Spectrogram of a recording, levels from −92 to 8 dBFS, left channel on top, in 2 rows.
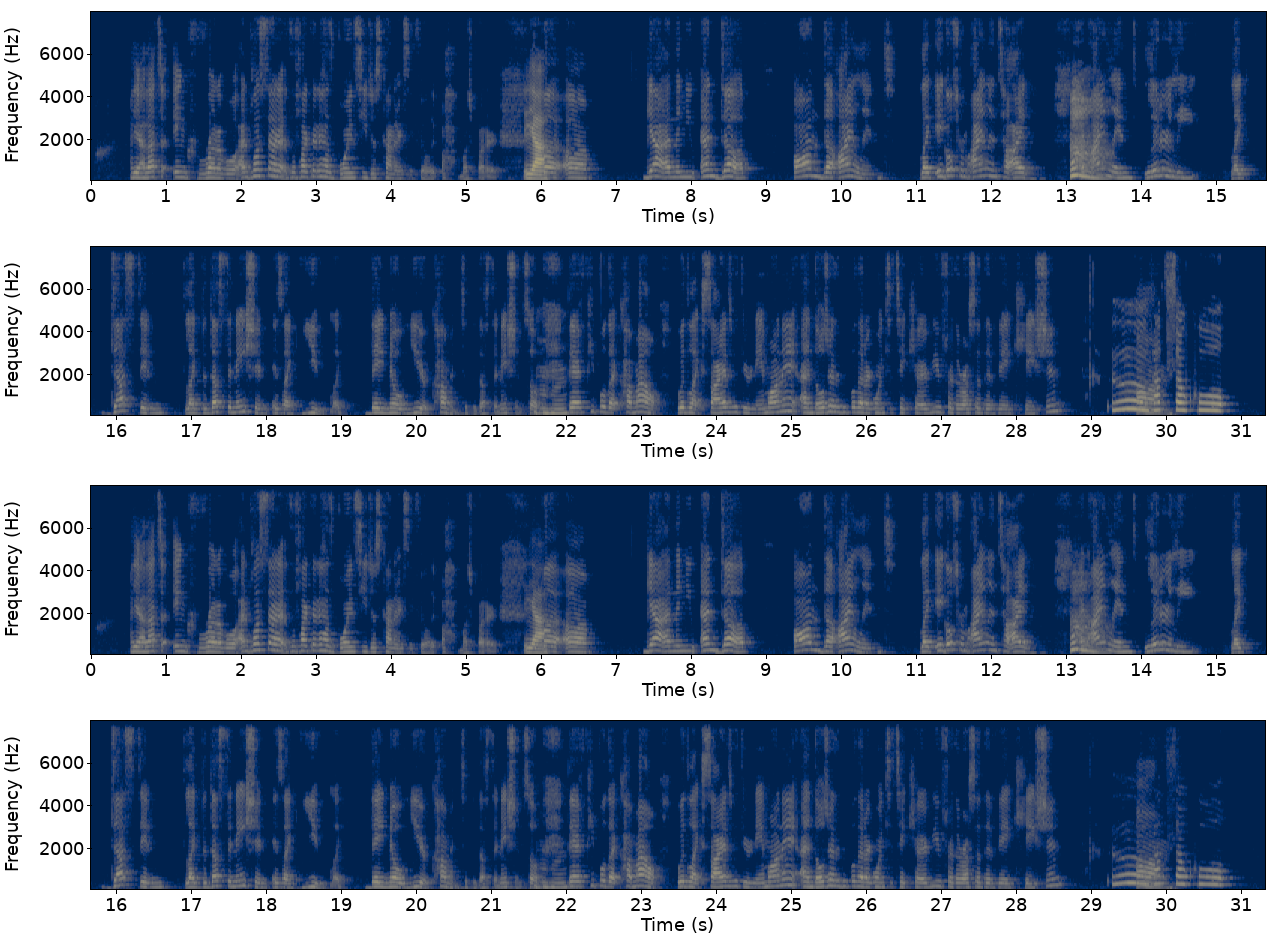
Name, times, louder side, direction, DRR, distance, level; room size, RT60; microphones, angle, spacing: voice 1, 0.5-6.6 7.4-8.7 9.4-10.7 11.1-12.6 12.9-14.7 15.2-15.4 15.9-16.7 16.9-19.0 19.3-20.6 20.8-23.2 23.5-28.6 29.6-30.1, equal, 5° right, 0.7 m, -41 dB
voice 2, 5.8-6.1 13.1-13.5 21.7-22.0 29.3-30.8, left 6 dB, 60° left, 0.4 m, -34 dB
9.7 x 6.0 x 3.1 m
head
